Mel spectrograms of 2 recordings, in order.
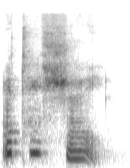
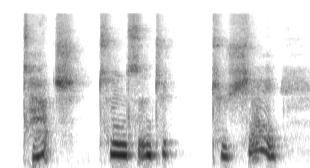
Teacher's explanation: So we get attach, add an E, and it becomes French, attaché, turning that CH into an sh sound. Touch turns into touché.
